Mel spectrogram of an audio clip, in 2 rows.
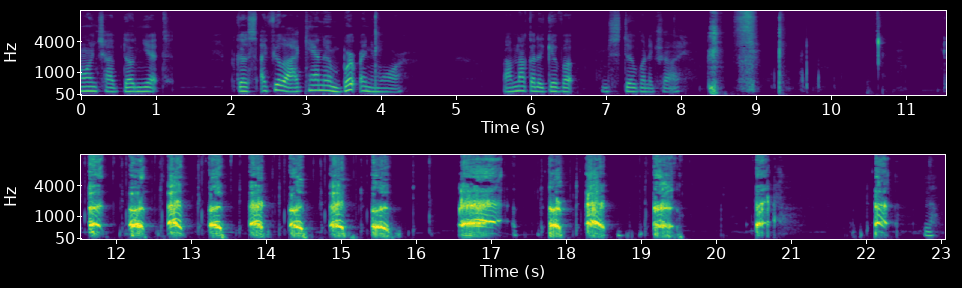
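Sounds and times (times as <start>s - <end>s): man burping: 11.6s - 15.8s, 16.6s - 19.6s, 20.6s - 20.9s, 22.1s - 22.4s.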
